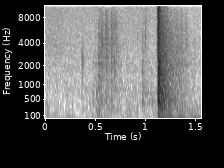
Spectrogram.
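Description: A car door slams shut once, loud, with a short ringing decay, preceded by faint shuffling and handling noises. No one speaks.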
